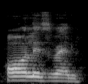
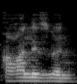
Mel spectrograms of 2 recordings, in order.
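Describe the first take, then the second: First: The vowel in 'all' is an o sound. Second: The vowel in 'all' is not an o sound. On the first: The speaker calls it right. "इसमें ए का sound है ओ ... like ऑल is well" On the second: The speaker calls it wrong. "ना कि all is well"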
